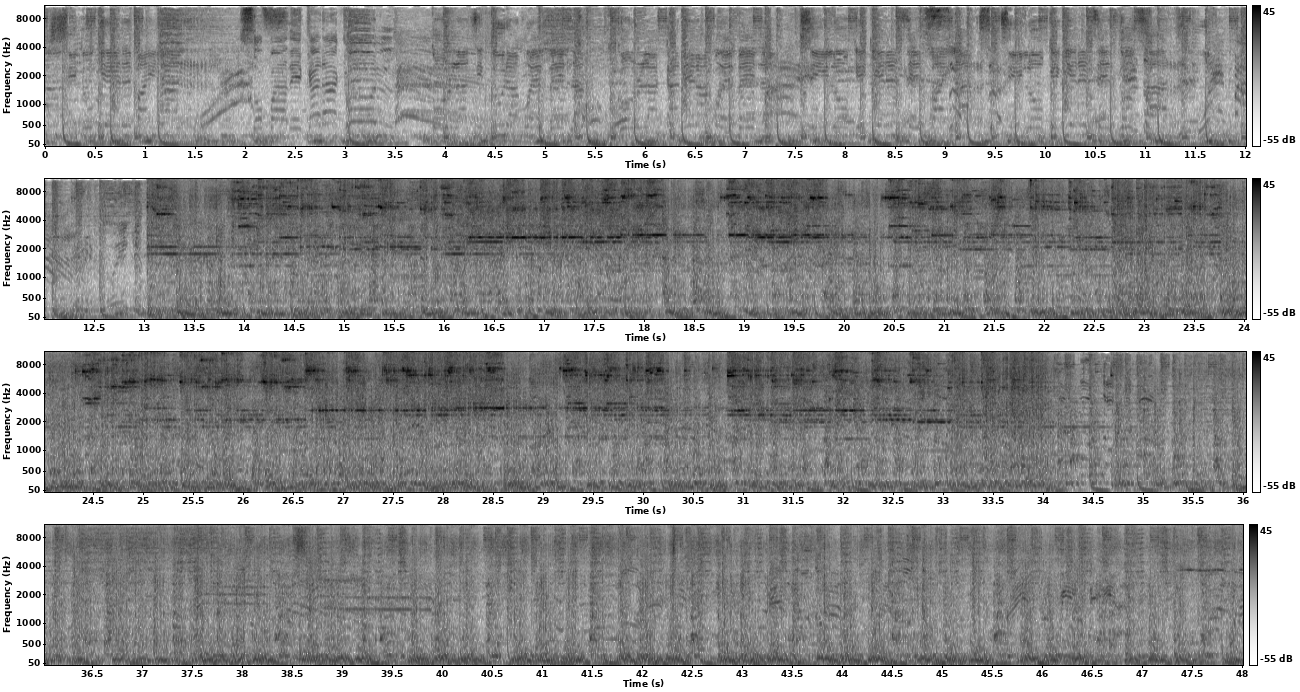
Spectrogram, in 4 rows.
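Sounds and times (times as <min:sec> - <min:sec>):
bass and snare drums: 0:00.0 - 0:48.0
bell lyres melody: 0:13.0 - 0:48.0.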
